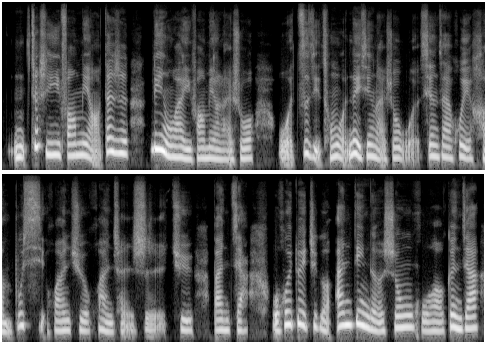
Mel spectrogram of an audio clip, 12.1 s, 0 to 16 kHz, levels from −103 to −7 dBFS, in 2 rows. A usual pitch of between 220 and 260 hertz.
No: high, 200 Hz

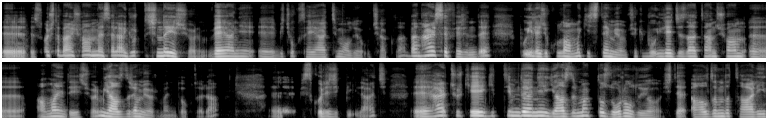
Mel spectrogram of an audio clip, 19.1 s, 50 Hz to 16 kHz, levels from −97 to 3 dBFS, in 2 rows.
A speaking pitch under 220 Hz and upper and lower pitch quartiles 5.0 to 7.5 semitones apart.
Yes: high, 190 Hz; wide, 5.4 semitones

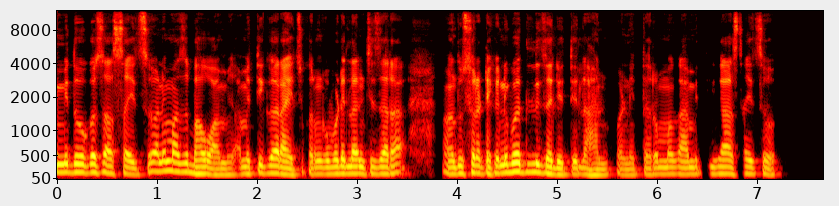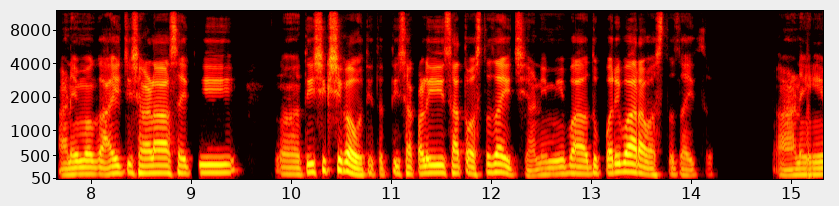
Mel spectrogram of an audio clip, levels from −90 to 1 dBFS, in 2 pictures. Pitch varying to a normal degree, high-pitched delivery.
No: average, 3.6 semitones; low, 135 Hz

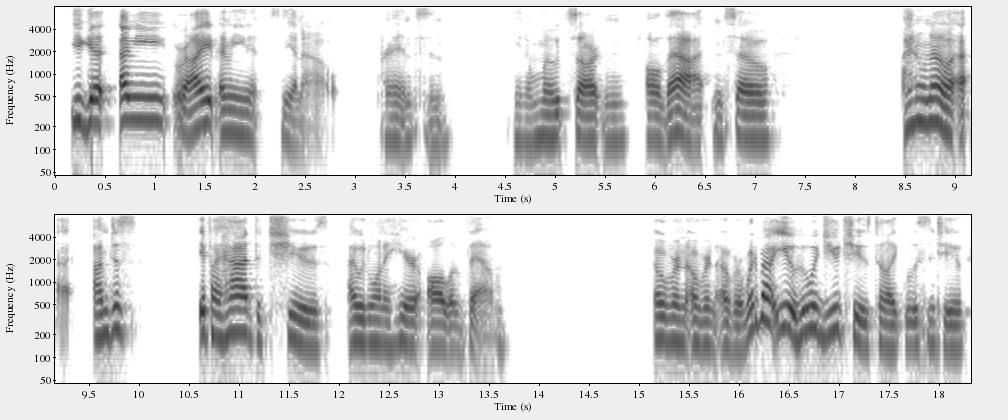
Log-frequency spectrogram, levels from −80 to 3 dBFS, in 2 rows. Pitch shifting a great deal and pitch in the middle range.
Yes: wide, 6.9 semitones; medium, 155 Hz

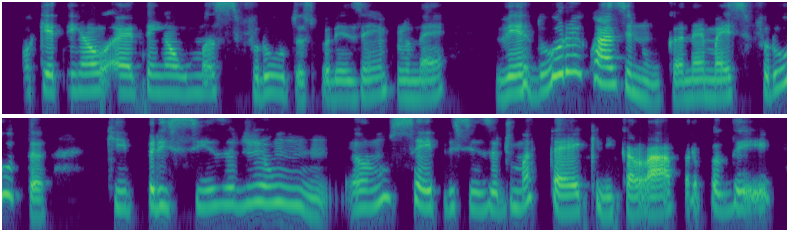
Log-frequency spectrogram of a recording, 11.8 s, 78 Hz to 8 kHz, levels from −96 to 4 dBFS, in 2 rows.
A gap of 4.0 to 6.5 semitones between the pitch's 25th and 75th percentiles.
Yes: average, 4.8 semitones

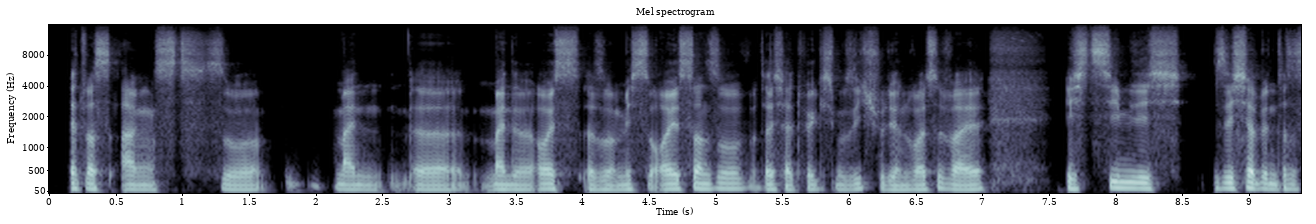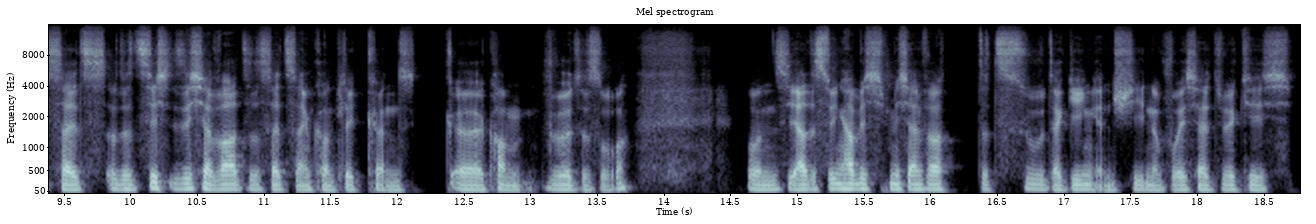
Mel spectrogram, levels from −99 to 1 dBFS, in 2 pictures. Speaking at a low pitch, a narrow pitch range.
Yes: very low, 95 Hz; narrow, 2.2 semitones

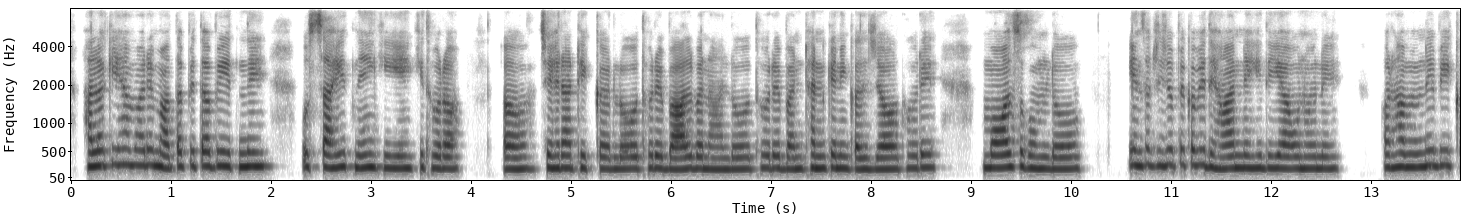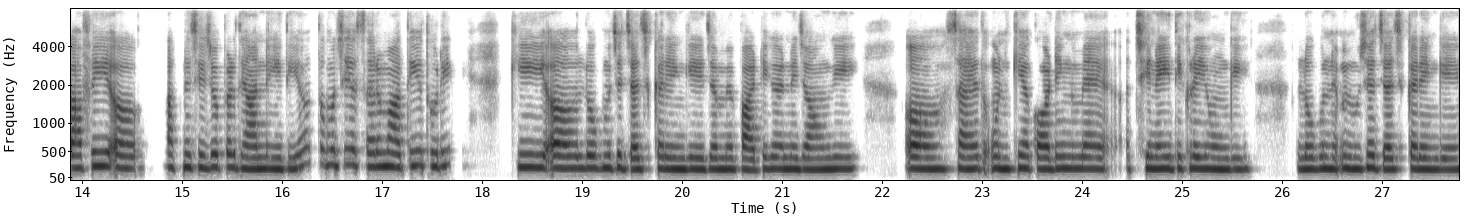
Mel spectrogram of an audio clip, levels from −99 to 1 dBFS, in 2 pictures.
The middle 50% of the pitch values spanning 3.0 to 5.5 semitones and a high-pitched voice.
No: narrow, 2.4 semitones; high, 210 Hz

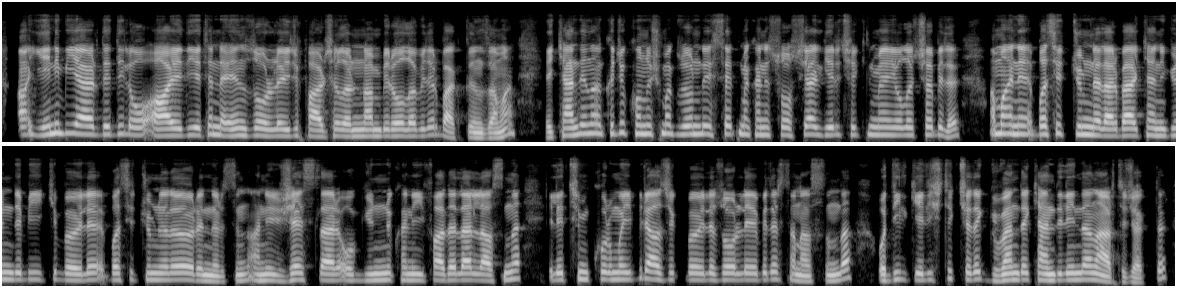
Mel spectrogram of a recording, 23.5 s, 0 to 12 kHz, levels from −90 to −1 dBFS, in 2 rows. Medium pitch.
Yes: medium, 165 Hz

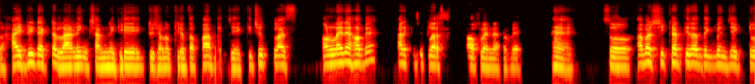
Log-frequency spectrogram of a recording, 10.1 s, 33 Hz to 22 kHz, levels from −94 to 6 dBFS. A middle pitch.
Yes: medium, 145 Hz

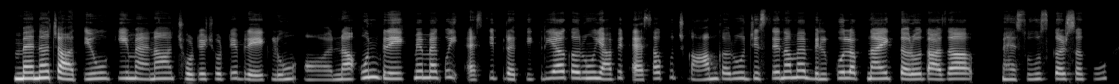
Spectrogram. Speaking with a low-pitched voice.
No: very high, 260 Hz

